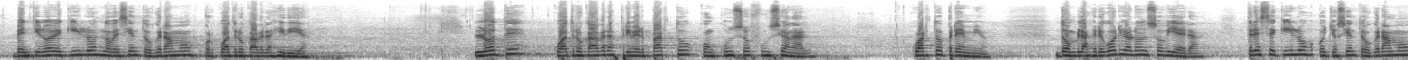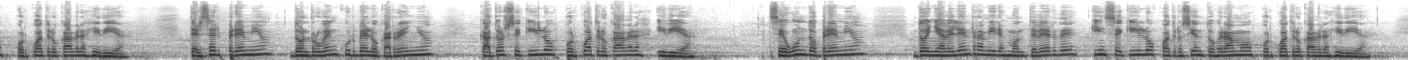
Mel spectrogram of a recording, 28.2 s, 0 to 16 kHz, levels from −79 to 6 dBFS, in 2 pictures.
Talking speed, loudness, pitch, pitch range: 130 wpm, -15 LUFS, 200 Hz, 180-225 Hz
